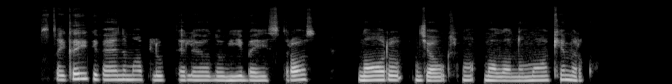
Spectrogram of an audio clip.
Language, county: Lithuanian, Kaunas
